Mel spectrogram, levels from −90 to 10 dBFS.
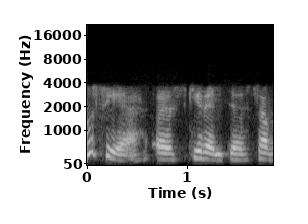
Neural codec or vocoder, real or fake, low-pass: codec, 16 kHz, 6 kbps, DAC; fake; 7.2 kHz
